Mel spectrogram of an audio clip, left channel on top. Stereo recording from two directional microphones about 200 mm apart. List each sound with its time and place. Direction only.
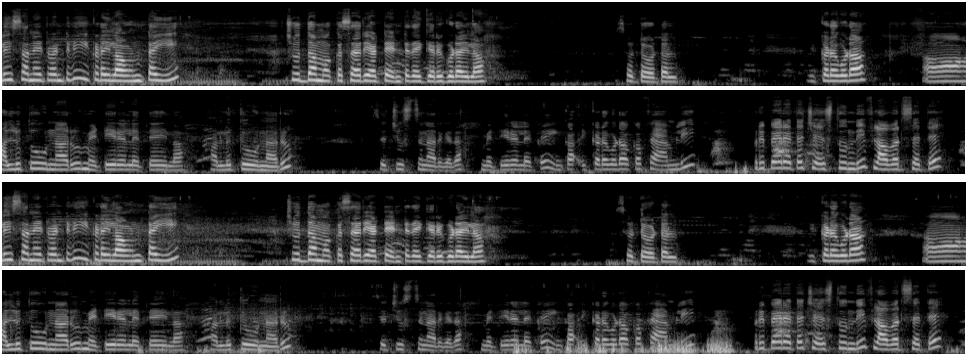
0.0 s speech: 5° left (ahead or behind)
2.8 s a woman's voice: 20° left (ahead or behind)
6.1 s speech: 5° left (ahead or behind)
8.0 s speech: 10° left (ahead or behind)
9.1 s speech: 5° right (ahead or behind)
